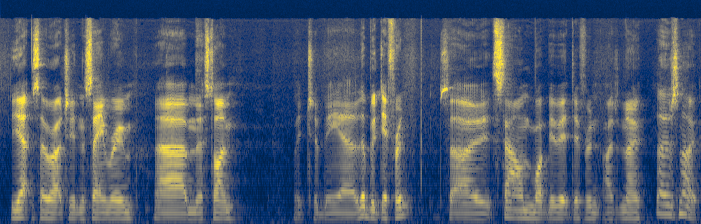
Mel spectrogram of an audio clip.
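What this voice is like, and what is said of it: Flat, monotone voice. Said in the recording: “I'm probably sounding pretty monotone today, because we drank quite a bit last night.”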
